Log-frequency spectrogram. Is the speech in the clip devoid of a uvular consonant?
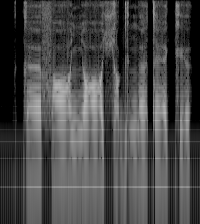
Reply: yes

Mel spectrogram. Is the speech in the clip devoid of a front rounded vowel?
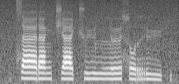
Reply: no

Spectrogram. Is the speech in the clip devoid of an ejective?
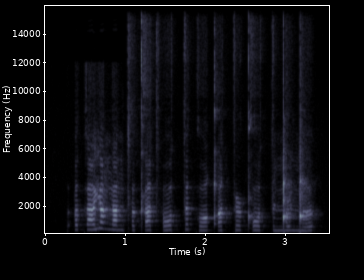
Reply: no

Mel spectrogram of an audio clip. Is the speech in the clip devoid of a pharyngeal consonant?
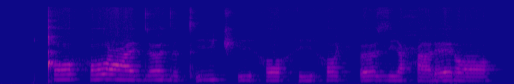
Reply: no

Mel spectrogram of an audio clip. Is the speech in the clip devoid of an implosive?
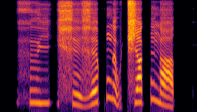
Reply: yes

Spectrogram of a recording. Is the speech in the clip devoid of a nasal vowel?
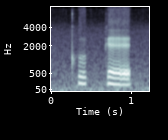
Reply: yes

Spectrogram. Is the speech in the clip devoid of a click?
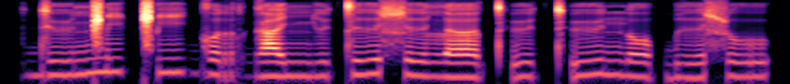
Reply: no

